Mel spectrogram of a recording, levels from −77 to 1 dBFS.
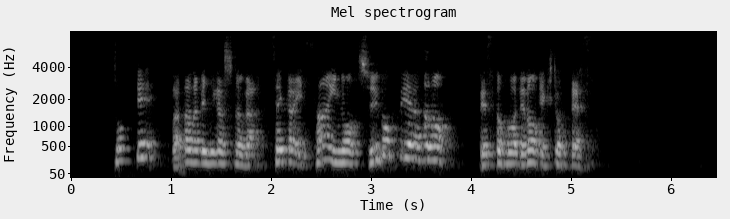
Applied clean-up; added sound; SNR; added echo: neural mask model DeepFilterNet 3.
